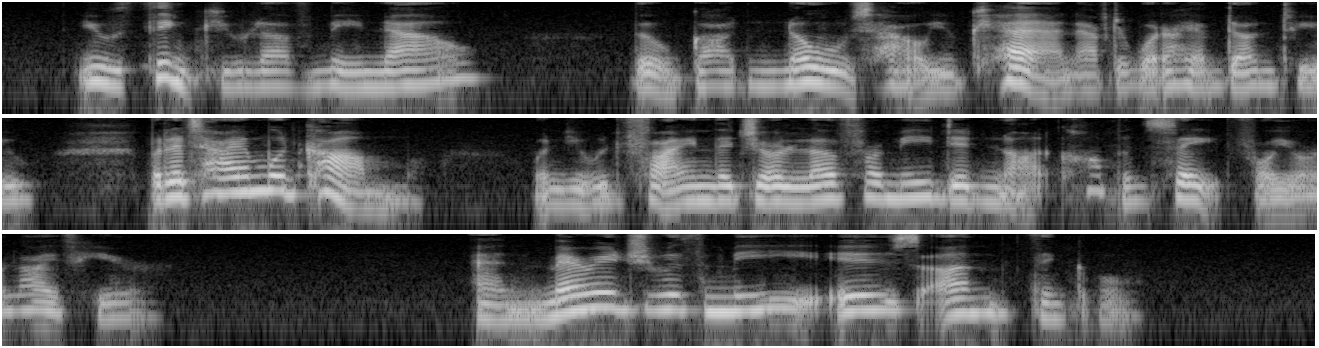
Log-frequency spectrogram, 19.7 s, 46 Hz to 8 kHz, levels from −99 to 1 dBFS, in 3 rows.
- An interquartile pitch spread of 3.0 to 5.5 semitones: Yes, average, 4.2 semitones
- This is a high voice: No, medium, 180 Hz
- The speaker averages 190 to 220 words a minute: No, average, 140 wpm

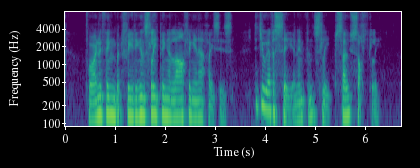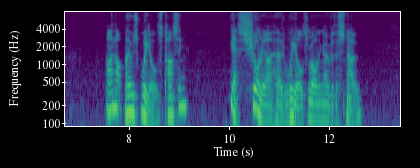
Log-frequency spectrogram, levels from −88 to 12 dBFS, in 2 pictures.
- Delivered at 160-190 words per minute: No, average, 150 wpm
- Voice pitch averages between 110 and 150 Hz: Yes, low, 135 Hz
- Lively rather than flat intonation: No, average, 4.0 semitones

